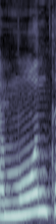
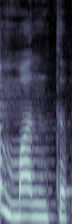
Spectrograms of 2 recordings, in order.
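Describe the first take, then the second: First: मोंथ with a full open O sound, mont; wrong "month". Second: मंथ with a short a sound, munth; correct month. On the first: Teacher shows Hindi learners the wrong way: मोंथ with a clear O. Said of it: "मोंथ नहीं पढ़ रहे हैं". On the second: Teacher shows Hindi learners the right way: मंथ with a short a. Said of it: "हम पढ़ रहे हैं मंथ". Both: Shown as a demonstration.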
